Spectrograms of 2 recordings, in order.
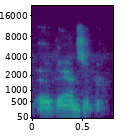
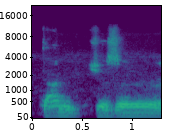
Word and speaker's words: Danziger: decide what things meant they had trouble pronouncing my last name danziger and so they it came out done jizzer or something like that and they finally decided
